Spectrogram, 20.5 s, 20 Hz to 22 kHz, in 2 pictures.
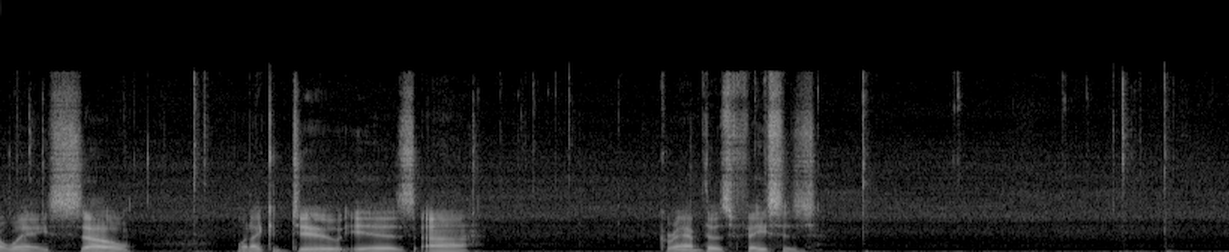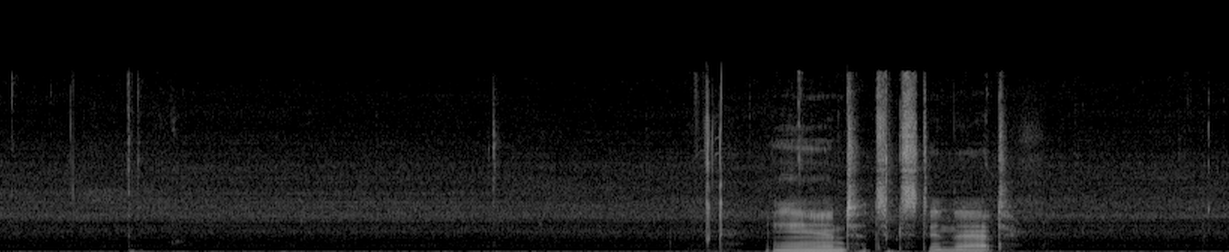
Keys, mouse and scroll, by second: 0.6 right click, 1.0 shift+middle click, 1.9 middle click, 6.0-6.5 scroll down 2, 6.5 shift+middle click, 7.3-7.7 scroll down 1, 8.2 shift+middle click, 8.2 scroll down 3, 10.4 right click, 12.2 shift+d, 15.5 click, 16.2-17.1 scroll up 3, 16.5 middle click, 17.9 click.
